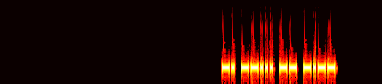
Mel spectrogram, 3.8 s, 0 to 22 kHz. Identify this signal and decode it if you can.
Morse code, heard as a keyed tone, about 52 wpm, 700 Hz. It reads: N7MY
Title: USA Call Signs - 4 Characters - 50wpm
